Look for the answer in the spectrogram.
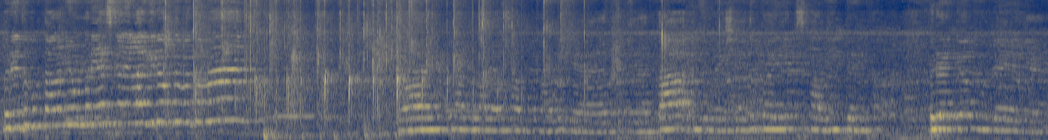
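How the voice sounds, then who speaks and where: Teen girl MC, high and animated, announcing acts, echoey hall, crowd. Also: a little fast, distant mic, over loud music. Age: teens. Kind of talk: stage announcing.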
